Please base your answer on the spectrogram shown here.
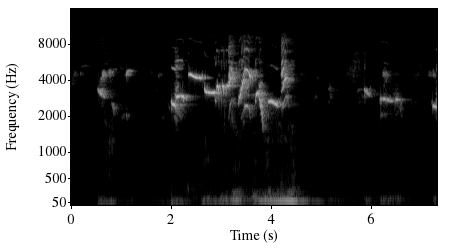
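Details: Oriental magpie-robin female calling to rouse the male into song. Short whistles lead into a loud burst of buzzy, chattering phrases, with a low hum beneath it, then more scattered whistled notes.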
